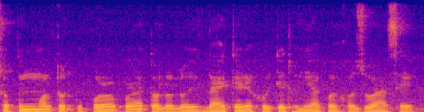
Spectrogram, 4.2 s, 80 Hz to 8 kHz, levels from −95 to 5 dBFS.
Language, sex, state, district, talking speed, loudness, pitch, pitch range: Assamese, male, Assam, Sonitpur, 170 wpm, -15 LUFS, 115 Hz, 110-125 Hz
